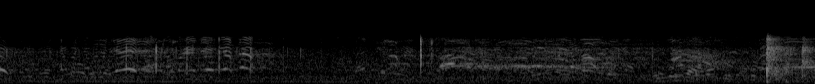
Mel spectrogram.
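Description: Scattered voices of players calling out across an open cricket ground, with a sharp knock about four seconds in and a louder one near the end.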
